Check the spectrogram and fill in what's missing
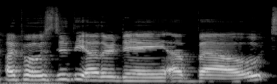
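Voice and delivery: ordinary delivery

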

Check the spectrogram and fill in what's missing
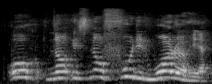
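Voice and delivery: usual speaking voice

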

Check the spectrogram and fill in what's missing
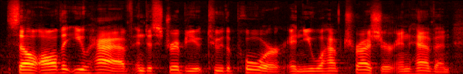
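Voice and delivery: ordinary talk

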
